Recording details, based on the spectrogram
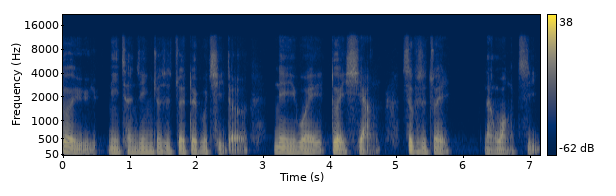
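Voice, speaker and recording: Very slow and fairly even in intonation, a man speaks with a dark, mellow tone. The sound is dry and close with no echo. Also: medium pitch for a man. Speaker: podcast co-host. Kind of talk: casual chat.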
